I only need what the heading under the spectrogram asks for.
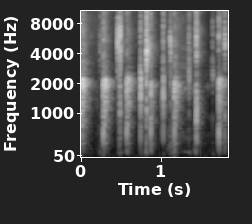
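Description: Brief, sparse audience applause: a dozen or so sharp, separate hand claps in an uneven rhythm, moderately loud, as if from a small group, with no one talking over it.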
